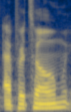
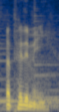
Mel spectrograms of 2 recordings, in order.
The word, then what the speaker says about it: epitome: feel awful about yourself the first time I ever pronounced epome inside of class and then my teacher said it's epitome everyone laughed at me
